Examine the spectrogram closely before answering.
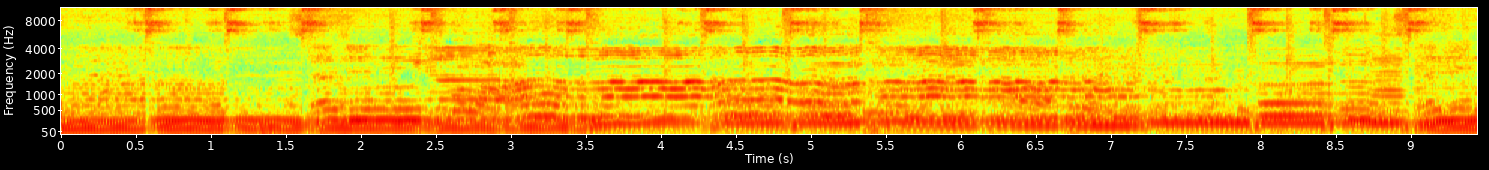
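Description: Live band playing a Sufi folk-fusion song: a woman sings a bending melody while shaking a tambourine in a steady rhythm, over held electric bass notes, violin, electric guitar and drums.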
